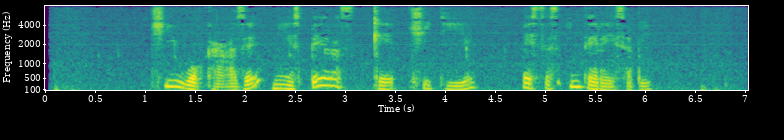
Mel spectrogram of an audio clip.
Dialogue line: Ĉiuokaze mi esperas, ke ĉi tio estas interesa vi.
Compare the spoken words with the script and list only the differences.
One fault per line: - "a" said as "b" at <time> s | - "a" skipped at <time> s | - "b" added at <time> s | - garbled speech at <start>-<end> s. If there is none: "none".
none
